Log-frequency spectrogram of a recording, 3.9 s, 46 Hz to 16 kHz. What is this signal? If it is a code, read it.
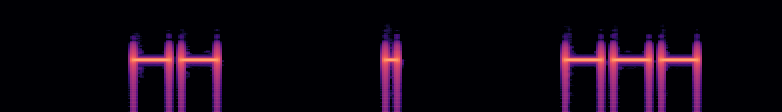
Morse code, heard as a keyed tone, about 20 wpm, spaced as for 8 wpm, 700 Hz. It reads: MEO
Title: 198 Lesson 32e - Letter k - Three Characters 20wpm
